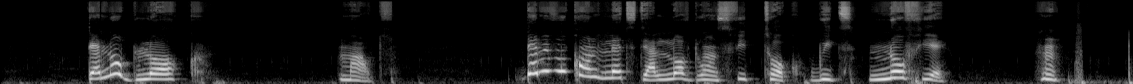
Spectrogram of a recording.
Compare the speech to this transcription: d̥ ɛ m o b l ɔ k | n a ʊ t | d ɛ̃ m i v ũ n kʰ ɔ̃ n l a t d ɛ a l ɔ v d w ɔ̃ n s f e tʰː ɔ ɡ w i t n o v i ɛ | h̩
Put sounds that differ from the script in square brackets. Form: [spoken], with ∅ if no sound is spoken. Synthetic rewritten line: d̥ ɛ [n] o b l ɔ k | [m] a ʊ t | d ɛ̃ m i v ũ n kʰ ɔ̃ n l [ɛ] t d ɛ a l ɔ v d w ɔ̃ n s f [i] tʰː ɔ [k] w i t n o [f] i ɛ | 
